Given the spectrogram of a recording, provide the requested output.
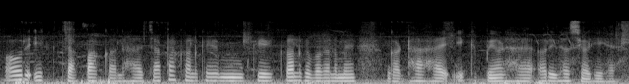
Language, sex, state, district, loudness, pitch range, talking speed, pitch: Hindi, female, Jharkhand, Garhwa, -18 LUFS, 145-165 Hz, 200 wpm, 155 Hz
